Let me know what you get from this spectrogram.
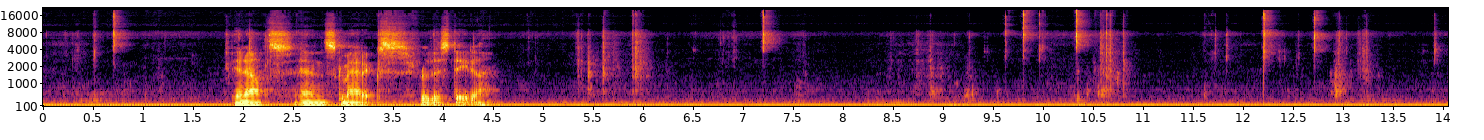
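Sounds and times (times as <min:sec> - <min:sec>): steady low hum: 0:00.0 - 0:14.0
small sharp clicks of wiring: 0:00.4 - 0:00.9, 0:06.8 - 0:07.4, 0:09.6 - 0:10.9, 0:11.6 - 0:14.0.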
